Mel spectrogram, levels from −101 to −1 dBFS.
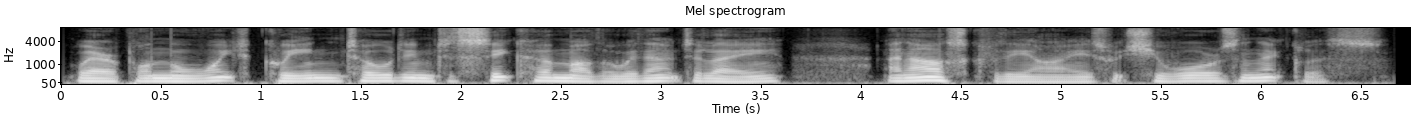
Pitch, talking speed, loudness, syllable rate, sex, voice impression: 110 Hz, 205 wpm, -16 LUFS, 5.1 syllables/s, male, masculine, very adult-like, slightly thick, slightly dark, slightly sincere, calm, slightly kind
